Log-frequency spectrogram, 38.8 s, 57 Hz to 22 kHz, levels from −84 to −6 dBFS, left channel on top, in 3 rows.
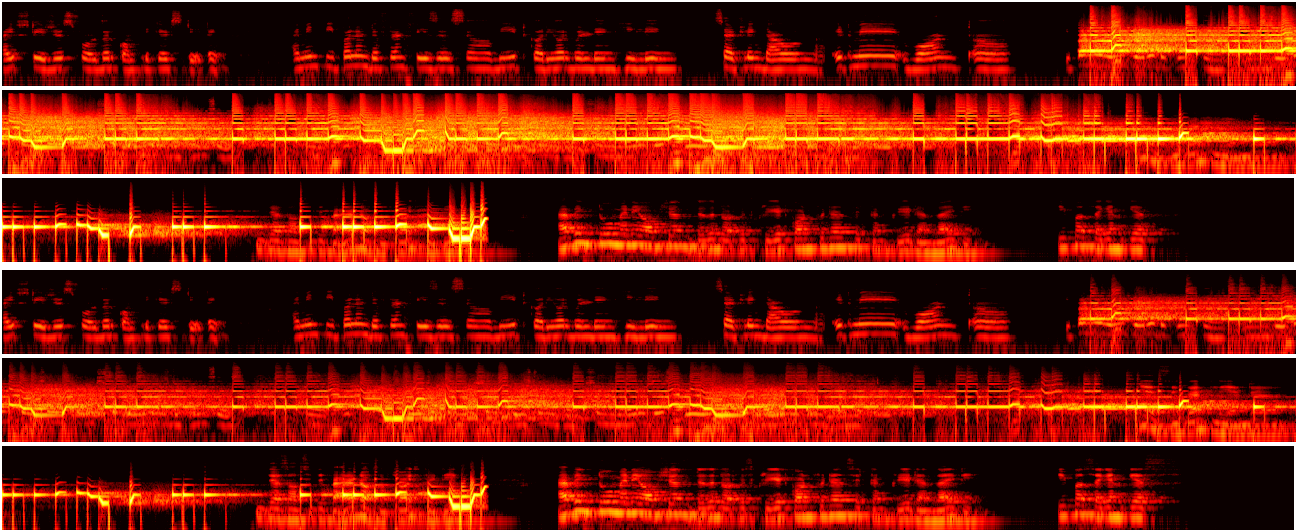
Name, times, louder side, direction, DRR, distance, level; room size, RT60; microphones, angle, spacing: voice 1, 0.0-2.3 2.9-6.8 7.1-10.1 10.6-15.3 16.0-21.6, left 1 dB, 15° left, 4.2 m, -49 dB
sound 1, 10.8-28.4 28.9-30.7, left 9 dB, 75° left, 0.4 m, -23 dB
voice 2, 24.3-26.0 28.4-30.7 31.4-35.7 36.4-37.7, right 2 dB, 75° right, 6.6 m, -46 dB
head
